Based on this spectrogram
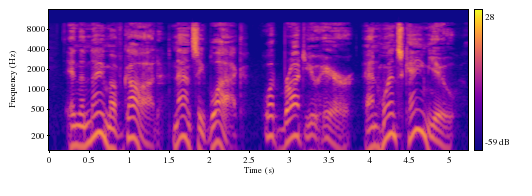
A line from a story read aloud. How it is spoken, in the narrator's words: I exclaimed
